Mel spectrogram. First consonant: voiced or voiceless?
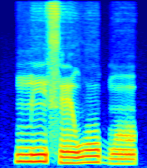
voiced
